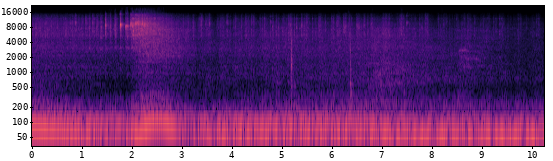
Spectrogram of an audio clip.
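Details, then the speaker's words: Holden VX SS Commodore V8 with fully rebuilt engine and transmission, big cam, new exhaust, on its first test drive after restoration: deep rumble climbs cleanly with throttle, settles into strong even cruise, no knocks or misfires; normal acceleration. "that's going good that was good hope it doesn't St it's going it's going to that's good man"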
